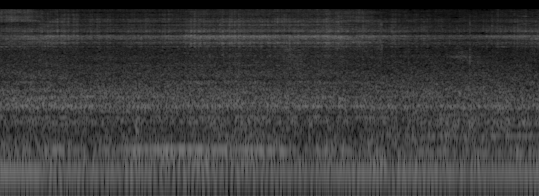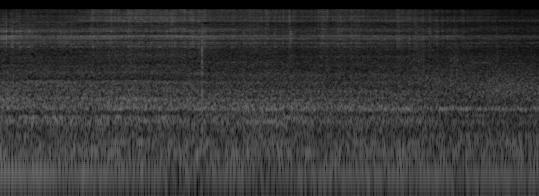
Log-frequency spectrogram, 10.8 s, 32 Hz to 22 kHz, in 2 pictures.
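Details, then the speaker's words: Leak-down test on an engine losing coolant into the valley after an intake gasket replacement, cylinder held at 50 psi: constant hiss heard at the intake, over 20% leakage (about 10% acceptable), coolant bubbling under the intake valve, possible cracked block; cylinder leakage past intake valve. "put at 50 and I hear it coming through the intake we have 10% leakage is considered acceptable if I remember correctly so right now we're at over 20% leakage see if you can hear this coming out of the intake"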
